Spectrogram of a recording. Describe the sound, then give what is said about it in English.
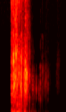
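A quick, loud flutter of a card deck from the Ungame being shuffled, a dense papery riffle that lasts under half a second, then tails off into a few softer crackles. No one speaks. “So we literally just shuffle a card deck and draw a question and see if we can learn something fun and new about each other.”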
